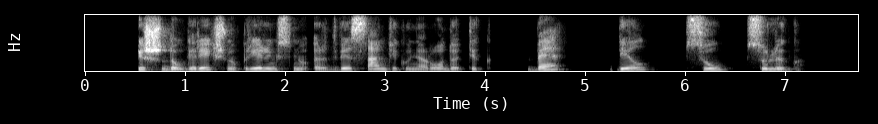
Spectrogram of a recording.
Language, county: Lithuanian, Klaipėda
